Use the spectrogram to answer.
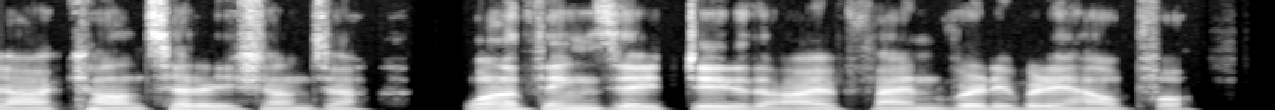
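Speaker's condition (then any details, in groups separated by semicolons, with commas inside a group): Motor neurone disease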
